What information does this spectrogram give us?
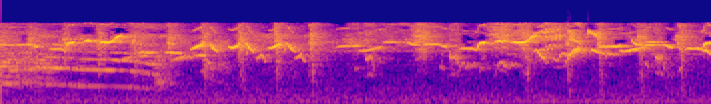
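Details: Indo-type white-rumped shama singing as it dances, opening with long clear descending whistles, then a busy stream of rising and falling whistled notes and scratchy chips, continuous and rich.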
